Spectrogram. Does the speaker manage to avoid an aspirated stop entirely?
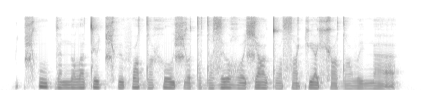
no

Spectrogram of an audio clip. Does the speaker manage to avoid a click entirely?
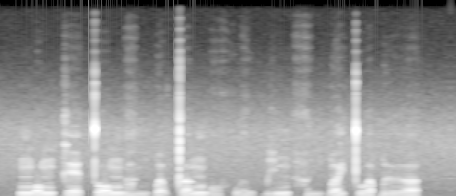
yes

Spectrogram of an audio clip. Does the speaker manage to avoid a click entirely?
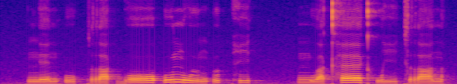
yes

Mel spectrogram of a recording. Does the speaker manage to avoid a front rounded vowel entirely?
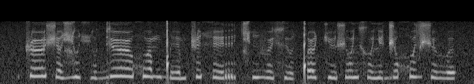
no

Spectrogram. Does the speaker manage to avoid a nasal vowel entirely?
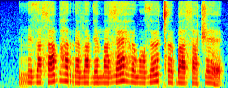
yes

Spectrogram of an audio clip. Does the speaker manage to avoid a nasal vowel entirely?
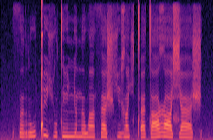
no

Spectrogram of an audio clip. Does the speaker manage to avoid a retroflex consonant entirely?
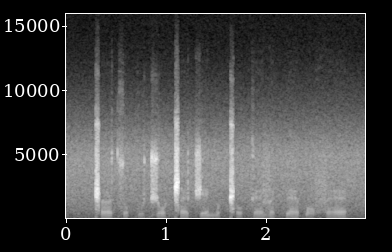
yes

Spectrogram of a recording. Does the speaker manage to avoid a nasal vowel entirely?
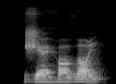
yes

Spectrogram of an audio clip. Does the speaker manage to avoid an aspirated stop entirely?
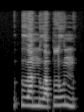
yes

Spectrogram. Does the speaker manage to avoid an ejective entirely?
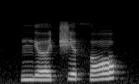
yes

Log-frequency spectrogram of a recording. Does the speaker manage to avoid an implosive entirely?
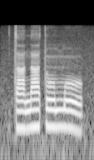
yes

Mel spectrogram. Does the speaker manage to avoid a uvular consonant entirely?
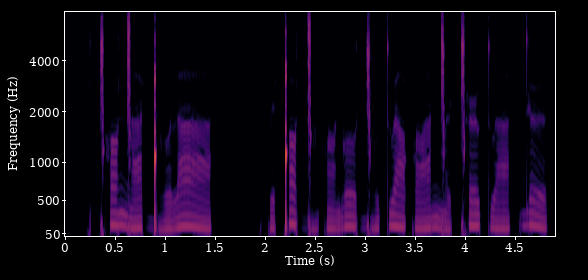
no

